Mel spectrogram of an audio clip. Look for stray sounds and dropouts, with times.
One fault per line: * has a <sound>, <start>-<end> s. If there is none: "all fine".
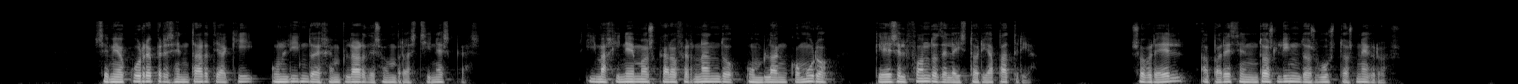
all fine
